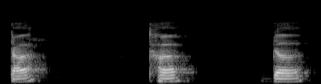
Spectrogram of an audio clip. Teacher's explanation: ಅಂತಕಂತದ್ದು ಮತ್ತೆ ಈಗ ಮೂರನೇ ಭಾಗ ಮೂರ್ಧನ್ಯ ಅಕ್ಷರಗಳು ಸೋ ಮೂರ್ಧ ಭಾಗದಲ್ಲಿ ಅಂದ್ರೆ ನಾಲಿಗೆಯನ್ನ ಹಿಂದೆ ಚಾಚಿ ಬಾಯಿಯ ಮೇಲ್ಭಾಗವನ್ನು ಸ್ಪರ್ಶಿಸಿದಾಗ ಉಚ್ಚಾರಗೊಳ್ಳುತ್ತವೆ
